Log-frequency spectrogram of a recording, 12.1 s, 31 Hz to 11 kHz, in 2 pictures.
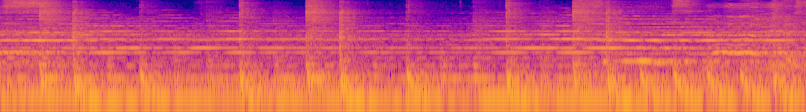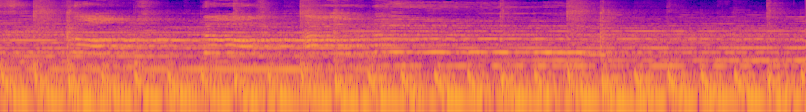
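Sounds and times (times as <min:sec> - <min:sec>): bowed violin: 0:00.0 - 0:12.0
heavy bass: 0:00.0 - 0:12.0.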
